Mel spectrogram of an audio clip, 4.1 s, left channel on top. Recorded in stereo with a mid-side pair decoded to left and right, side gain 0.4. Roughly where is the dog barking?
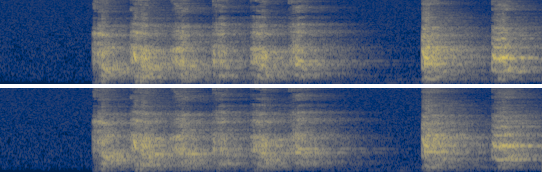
Ahead left.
